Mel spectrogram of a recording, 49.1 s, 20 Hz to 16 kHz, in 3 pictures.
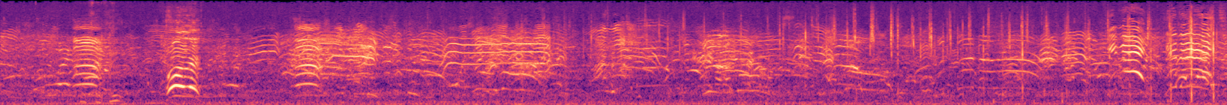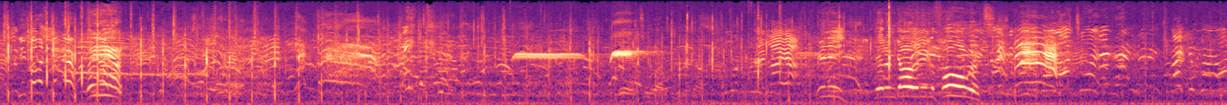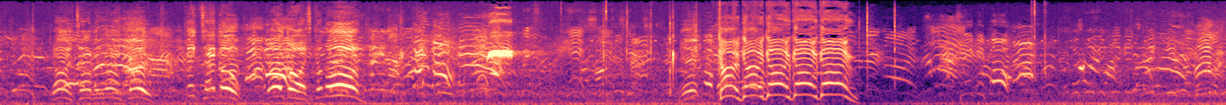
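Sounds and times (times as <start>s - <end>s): people shouting and calling: 41.8s - 44.2s.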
